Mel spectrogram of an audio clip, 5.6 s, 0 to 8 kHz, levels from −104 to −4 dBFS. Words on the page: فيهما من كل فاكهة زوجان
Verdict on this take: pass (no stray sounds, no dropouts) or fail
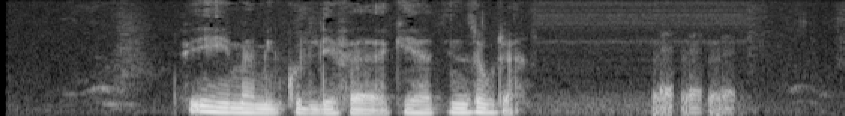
fail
